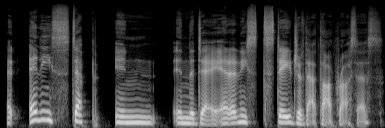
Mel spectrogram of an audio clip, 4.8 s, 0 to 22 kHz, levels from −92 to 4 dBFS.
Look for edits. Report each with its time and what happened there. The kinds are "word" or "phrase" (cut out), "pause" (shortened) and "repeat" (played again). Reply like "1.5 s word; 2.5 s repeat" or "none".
3.2 s pause

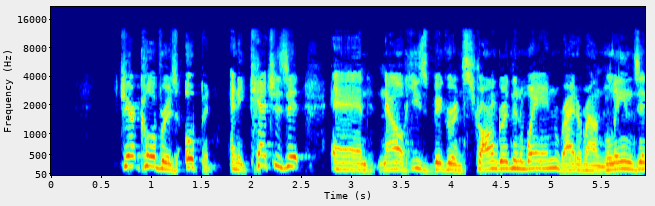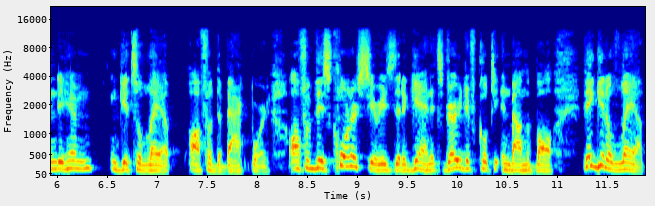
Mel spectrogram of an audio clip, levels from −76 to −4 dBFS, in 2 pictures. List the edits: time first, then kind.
1.7 s pause; 5.5 s phrase; 6.4 s pause

